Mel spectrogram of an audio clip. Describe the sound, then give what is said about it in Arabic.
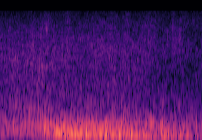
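Thunder during a rainstorm, a continuous low, dense rumble with rain hiss over it, moderately loud and steady throughout with no voices. “أوه، صوت الرعد مخيف، لكنه يأتي بالخير، بالمطر.”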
